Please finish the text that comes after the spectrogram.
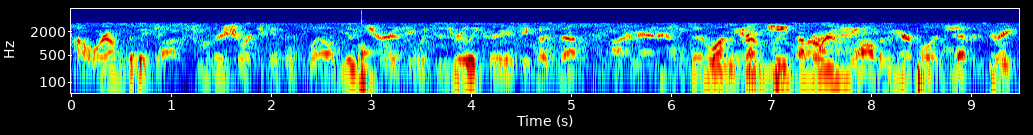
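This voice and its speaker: A man's voice: lowish voice, a little fast, few pauses. A man chatting casually on a radio band, rambling a little and signing off with call signs. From United States. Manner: relaxed, rambling sign-offs with call signs. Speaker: radio operator. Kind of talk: casual on-air radio chat. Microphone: stock radio microphone. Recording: narrow radio audio with loud static.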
